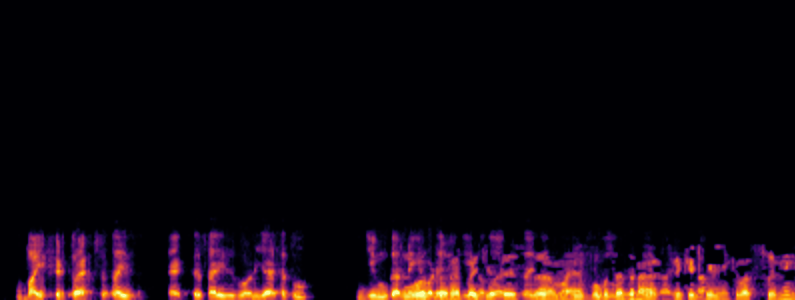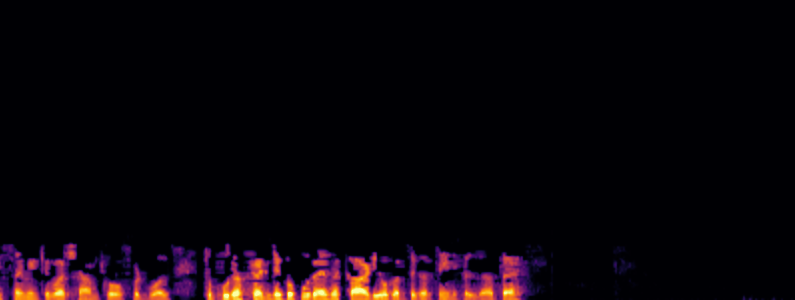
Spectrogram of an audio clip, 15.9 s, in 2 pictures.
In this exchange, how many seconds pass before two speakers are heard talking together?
4.1 s

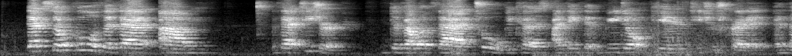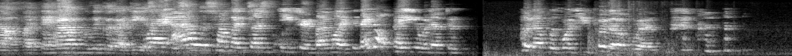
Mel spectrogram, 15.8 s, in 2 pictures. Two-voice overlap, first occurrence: 9.3 s

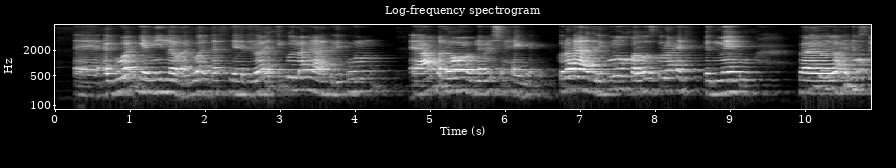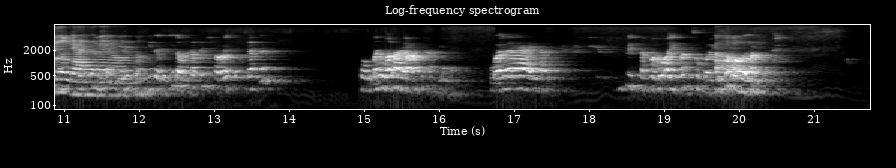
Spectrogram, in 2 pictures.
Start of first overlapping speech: 10.0 s

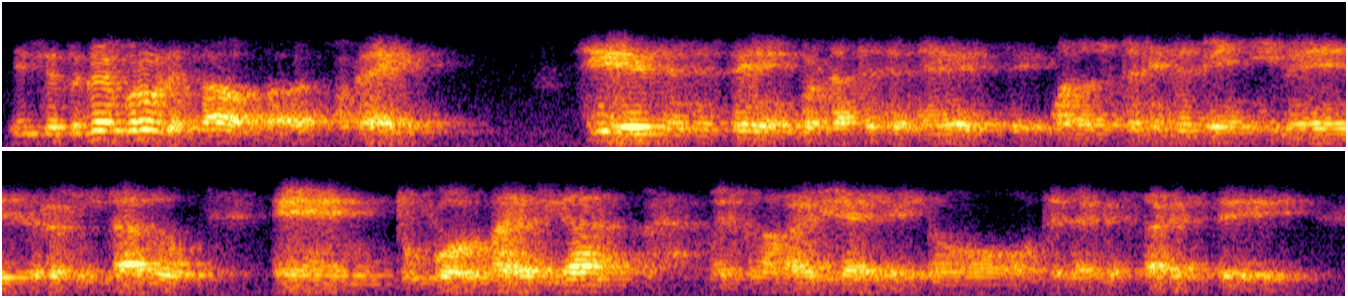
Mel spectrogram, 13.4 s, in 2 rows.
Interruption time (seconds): none

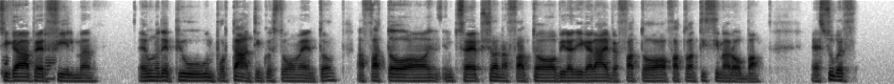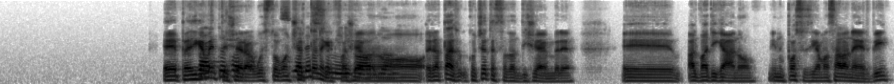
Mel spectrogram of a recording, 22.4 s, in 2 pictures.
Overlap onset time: 13.6 s

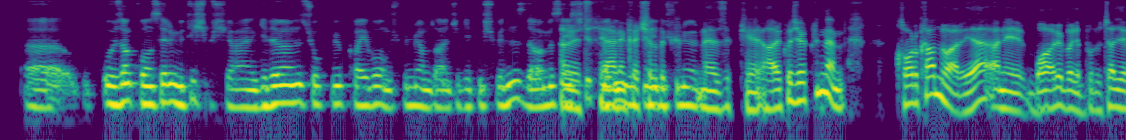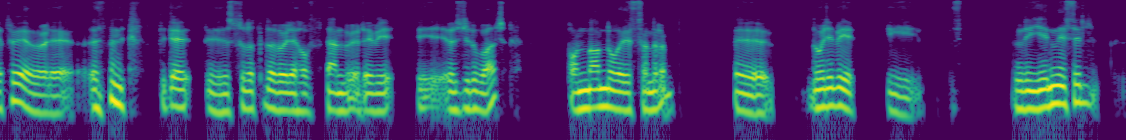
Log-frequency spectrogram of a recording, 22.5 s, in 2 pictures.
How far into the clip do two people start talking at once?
5.6 s

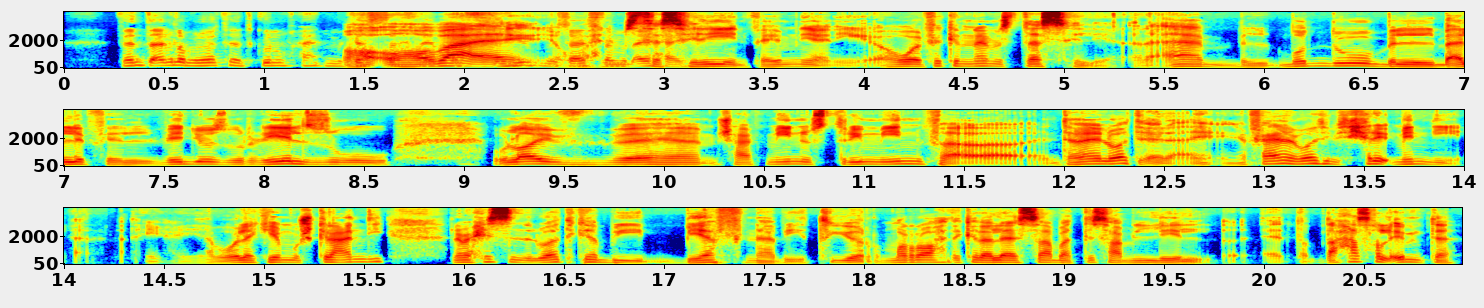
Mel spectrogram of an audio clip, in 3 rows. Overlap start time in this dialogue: 1.4 s

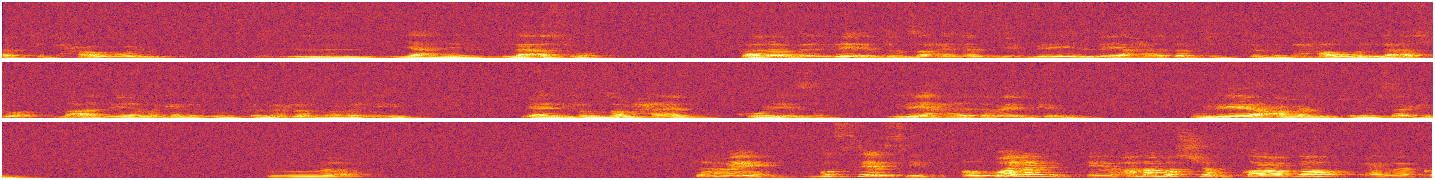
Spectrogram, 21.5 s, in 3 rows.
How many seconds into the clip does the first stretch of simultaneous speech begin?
none

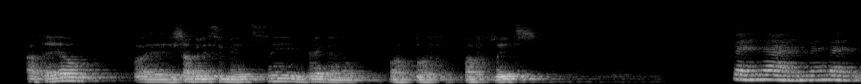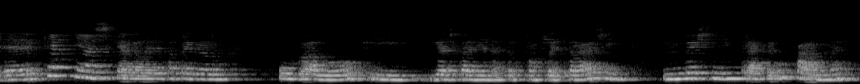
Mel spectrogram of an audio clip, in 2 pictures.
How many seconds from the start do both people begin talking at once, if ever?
none

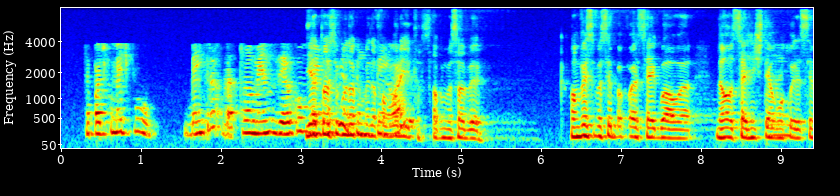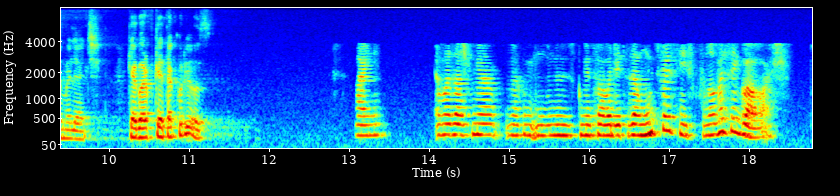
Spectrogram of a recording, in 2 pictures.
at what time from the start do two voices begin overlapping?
3.1 s

